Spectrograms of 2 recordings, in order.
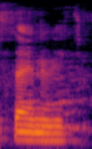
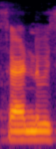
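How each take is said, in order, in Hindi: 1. बीच में "d" की आवाज़ छोड़ दी जाती है। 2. बीच में "d" की आवाज़ बोली जाती है। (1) "यन के बाद अगर डी आएगा तब भी डी का उच्चारण नहीं होगा" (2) "सैंडविच नहीं"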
